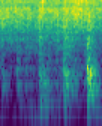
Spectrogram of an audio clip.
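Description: Onions for a chicken stew frying in a pot make a low sizzle, marked by a few soft stirring knocks and a sharper clink near the end.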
